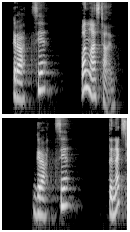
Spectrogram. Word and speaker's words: grazie: your turn once more do you remember the trilled r we talked about it in lesson two even though it looks like the english r the pronunciation is very different listen to how marika is pronouncing this sound altogether it's grazia one last time the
